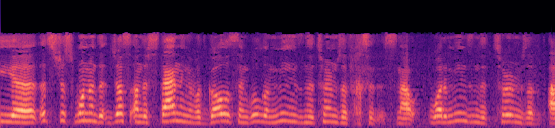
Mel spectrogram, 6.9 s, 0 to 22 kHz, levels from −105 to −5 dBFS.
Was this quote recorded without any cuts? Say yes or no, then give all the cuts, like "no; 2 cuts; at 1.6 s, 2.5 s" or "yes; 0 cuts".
yes; 0 cuts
